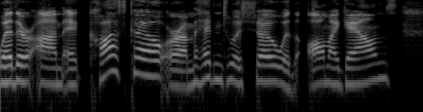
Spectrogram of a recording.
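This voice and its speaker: A voice with a Southern accent and a bright, sharp tone speaks at a moderate pace against a quiet background. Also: woman, dry, close sound with no echo. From US South, Jackson, Mississippi. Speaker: jazz singer. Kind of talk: casual interview.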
